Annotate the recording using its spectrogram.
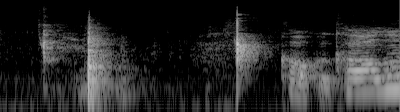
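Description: Two sharp clicks of hard objects being handled, about three-quarters of a second apart, with a short rustle just before the first; a woman's voice starts near the end.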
